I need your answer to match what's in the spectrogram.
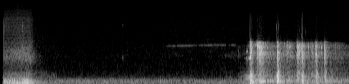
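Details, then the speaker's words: Cavitation demonstration with a water-filled tube, slow-motion playback; quiet then a cluster of sharp cracks and snaps about five seconds in as vapor bubbles collapse hard inside the tube. "so i understand that that is really fast that's kind of the world of cavitation but i do have a slow motion video okay here we go and if you listen click carefully you can hear that cracking"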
